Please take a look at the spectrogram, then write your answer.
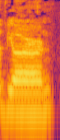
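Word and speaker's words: Björn: You say the letter O, but pronounce you mouth the letter E. Bjorn. Oh, okay. Yeah. So you say O, but you smile.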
